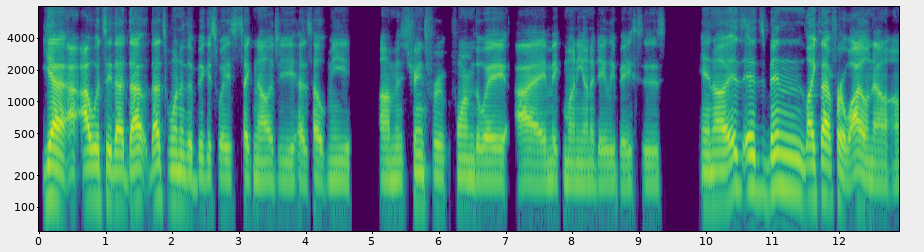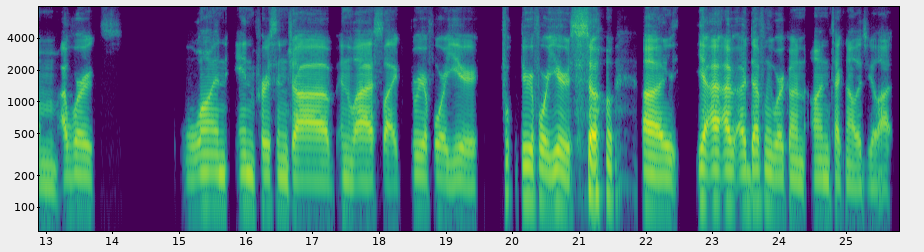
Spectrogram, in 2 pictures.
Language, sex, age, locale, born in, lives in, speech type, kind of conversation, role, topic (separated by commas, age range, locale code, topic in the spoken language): English, male, 25-29, en-US, United States, United States, conversation, unstructured, none, When has technology made your day unexpectedly easier?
